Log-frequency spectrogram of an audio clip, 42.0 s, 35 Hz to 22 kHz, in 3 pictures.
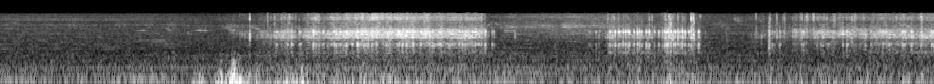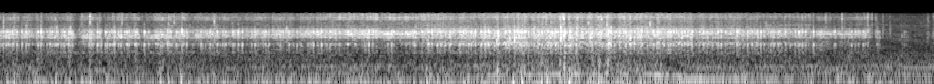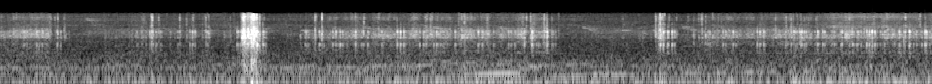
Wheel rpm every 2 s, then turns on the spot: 0, 0, 40, 40, 10, 10, 30, 30, 40, 40, 50, 50, 50, 20, 10, 10, 10, 20, 0, 10, 10.
none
